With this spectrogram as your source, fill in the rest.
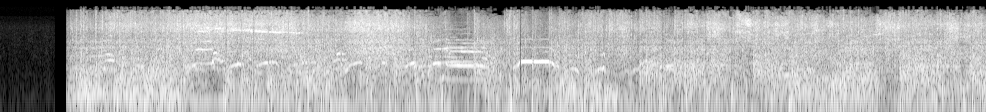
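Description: Fireworks crackle and pop loudly.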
